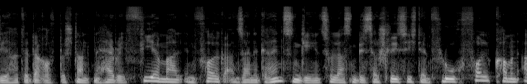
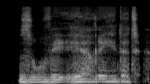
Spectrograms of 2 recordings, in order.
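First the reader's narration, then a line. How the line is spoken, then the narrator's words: Muttering. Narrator (German): murmelte Harry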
